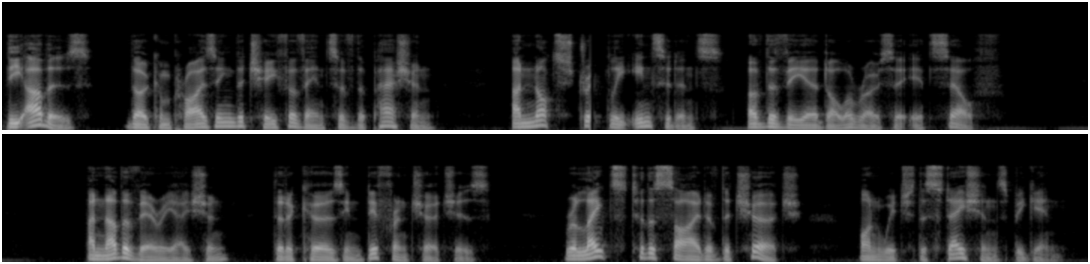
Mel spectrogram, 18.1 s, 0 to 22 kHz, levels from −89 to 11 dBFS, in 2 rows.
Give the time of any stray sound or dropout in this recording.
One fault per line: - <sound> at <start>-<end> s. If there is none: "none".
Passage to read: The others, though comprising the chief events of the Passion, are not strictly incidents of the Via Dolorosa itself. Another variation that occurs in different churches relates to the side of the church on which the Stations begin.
- dropout at 4.9-4.9 s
